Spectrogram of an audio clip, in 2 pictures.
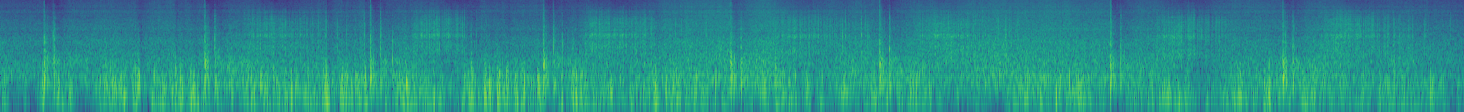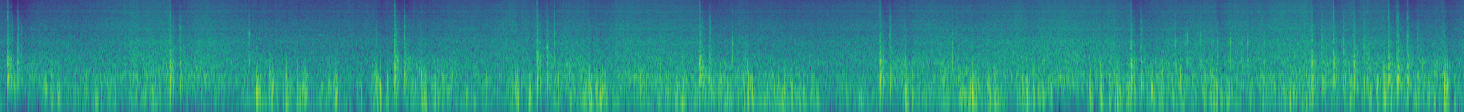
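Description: Fireworks display with aerial shells bursting in a continuous run of bangs and crackles. Wind rumbles on the microphone underneath.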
